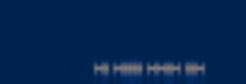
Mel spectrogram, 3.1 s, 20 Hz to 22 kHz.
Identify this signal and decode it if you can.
Morse code, heard as a keyed tone, about 40 wpm, 700 Hz. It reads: N6QU
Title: USA Call Signs - 4 Characters - 6x Character Spacing - 40wpm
